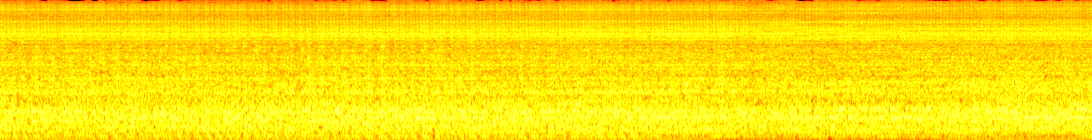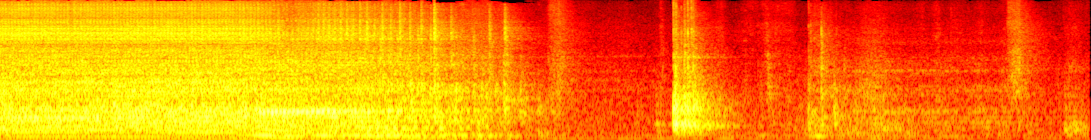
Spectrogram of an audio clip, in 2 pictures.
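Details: Harbor Freight mini generator left with fuel valve open in storage, flooded, spark confirmed, wet plug dried: buzzes at steady, even high speed, then dies around seven seconds; runs normally.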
